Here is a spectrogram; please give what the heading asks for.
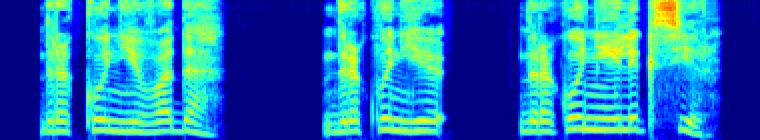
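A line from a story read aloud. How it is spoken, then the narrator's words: Timid squeaking. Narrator (Russian): робко попискивала я от бочки с водой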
